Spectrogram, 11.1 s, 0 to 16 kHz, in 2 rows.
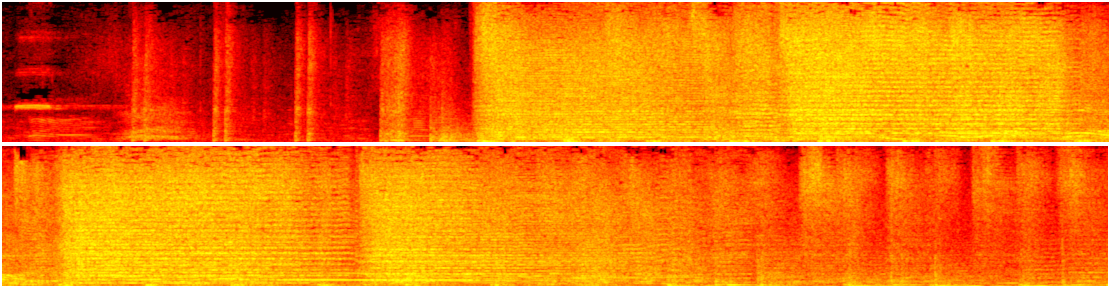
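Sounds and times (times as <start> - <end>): steady drum beat: 0.6 - 11.0
brass horns playing: 2.3 - 11.0
sliding trombone lines: 2.4 - 11.0.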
